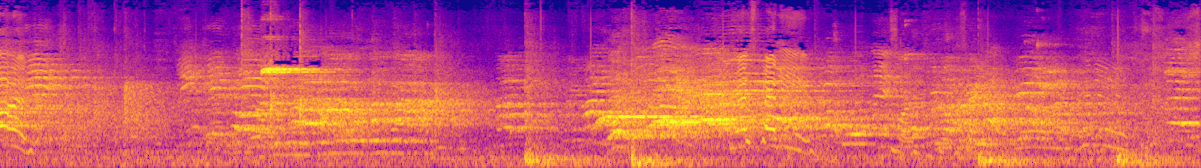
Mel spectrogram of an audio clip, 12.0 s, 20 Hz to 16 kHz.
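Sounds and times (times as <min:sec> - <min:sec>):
voices shouting in a gymnasium: 0:00.0 - 0:12.0.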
